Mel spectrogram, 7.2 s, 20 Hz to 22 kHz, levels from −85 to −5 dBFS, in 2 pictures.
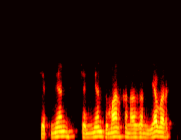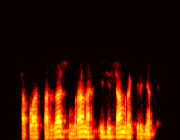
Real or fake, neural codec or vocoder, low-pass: fake; codec, 16 kHz, 8 kbps, FunCodec, trained on Chinese and English, 25 frames a second; 3.6 kHz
